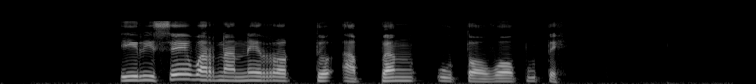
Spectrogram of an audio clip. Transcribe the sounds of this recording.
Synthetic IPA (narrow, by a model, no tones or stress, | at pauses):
ʔiɾisewarnanerɔd̪̥ɔ̤ʔab̥a̤ŋ | ut̪ɔwɔput̪ɪh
